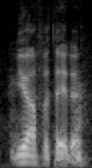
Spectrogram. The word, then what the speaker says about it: Mu Alpha Theta: Mu Alpha Theta.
